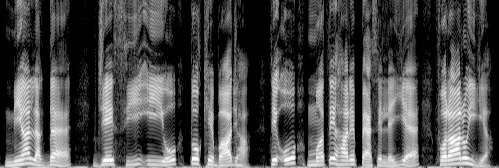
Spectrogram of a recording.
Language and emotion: Dogri, angry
